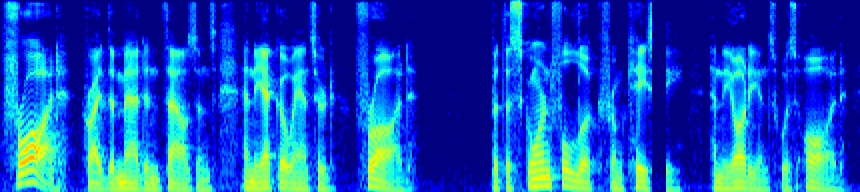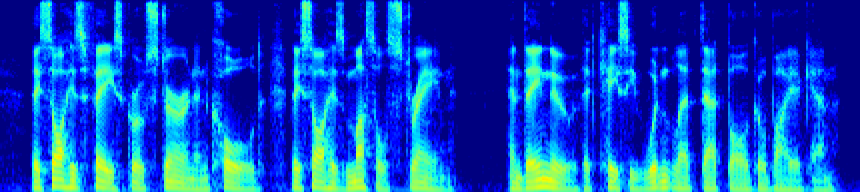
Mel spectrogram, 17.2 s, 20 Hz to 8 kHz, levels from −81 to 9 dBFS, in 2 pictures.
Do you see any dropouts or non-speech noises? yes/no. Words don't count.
yes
